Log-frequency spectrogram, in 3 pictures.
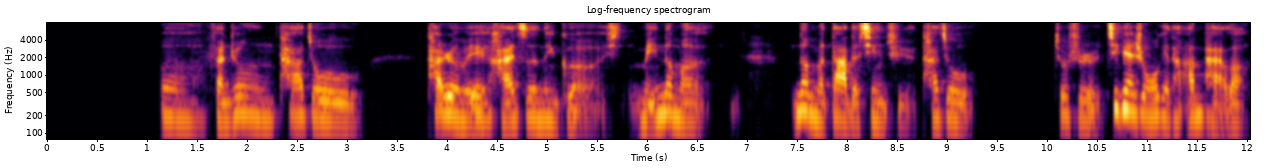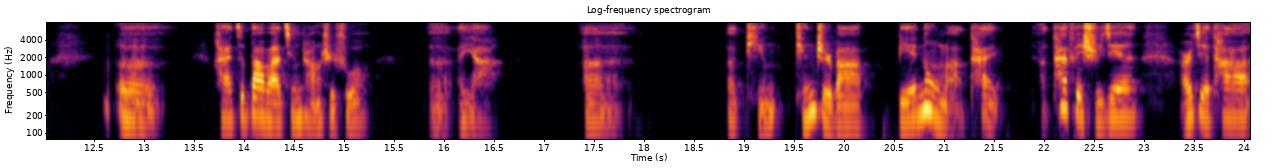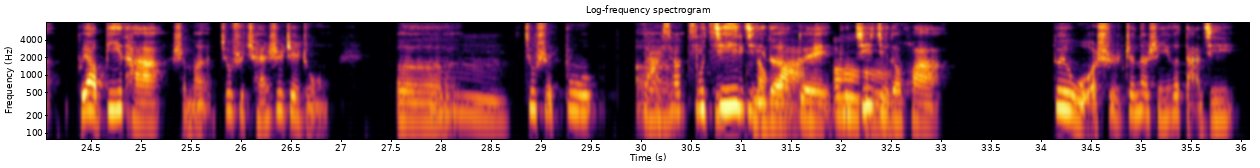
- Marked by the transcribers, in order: none
- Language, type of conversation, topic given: Chinese, advice, 你在为孩子或家人花钱时遇到过哪些矛盾？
